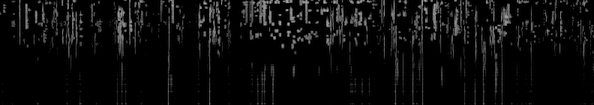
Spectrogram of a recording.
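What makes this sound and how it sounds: A flat hand presses down on a layer of loose, whole, dark roasted coffee beans on a white plastic tray, then the fingertips dig in and rake through them. The result is a scratchy, rustling rattle of many quick, bright clicks in dense, uneven bursts, with almost no low end.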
